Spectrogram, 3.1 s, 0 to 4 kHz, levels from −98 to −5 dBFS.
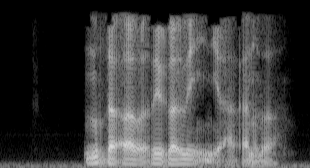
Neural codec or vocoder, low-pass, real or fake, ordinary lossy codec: autoencoder, 22.05 kHz, a latent of 192 numbers a frame, VITS, trained on many speakers; 3.6 kHz; fake; MP3, 24 kbps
